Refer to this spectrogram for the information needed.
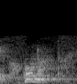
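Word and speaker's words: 心奏: そしてよりこさんのお孫さんは、心を奏でると書いてココナと、とてもいい名前ですね。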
